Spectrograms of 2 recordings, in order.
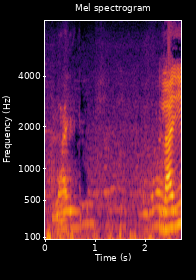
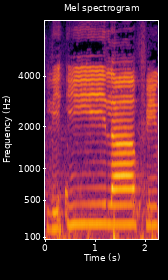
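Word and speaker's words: لإيلاف: লাই লাই হবে না, লি ই, লামসের লি, হামজা ইয়াজের ই, ইয়া মাদ্দা। লি ইলাফি কুরাইশ।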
